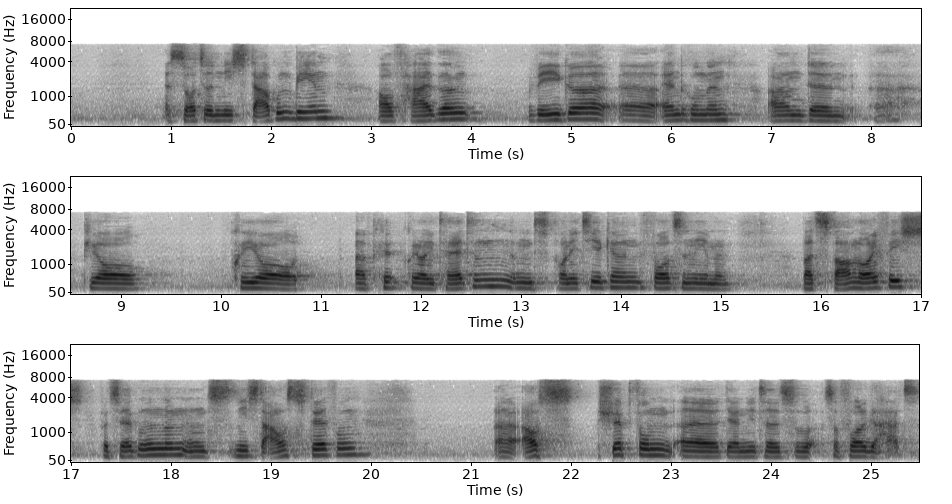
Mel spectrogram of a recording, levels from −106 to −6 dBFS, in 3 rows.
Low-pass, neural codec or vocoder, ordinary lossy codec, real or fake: 7.2 kHz; codec, 16 kHz, 1.1 kbps, Voila-Tokenizer; MP3, 64 kbps; fake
